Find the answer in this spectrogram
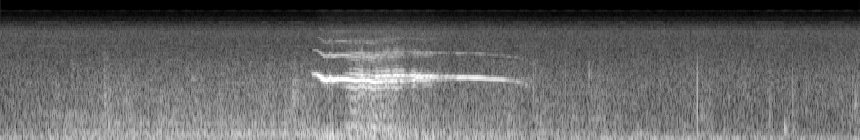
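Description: A single whistle-like tone about a second long, starting sharply about a second and a half in and falling slightly in pitch.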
